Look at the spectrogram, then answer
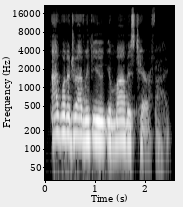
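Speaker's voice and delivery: ordinary talk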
